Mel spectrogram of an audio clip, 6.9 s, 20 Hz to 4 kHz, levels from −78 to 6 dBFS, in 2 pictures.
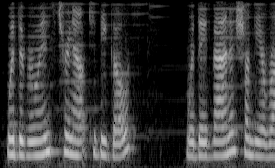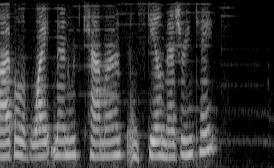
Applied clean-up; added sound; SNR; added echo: neural separator model SepFormer DNS4.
